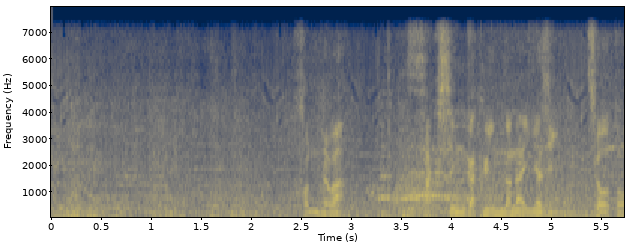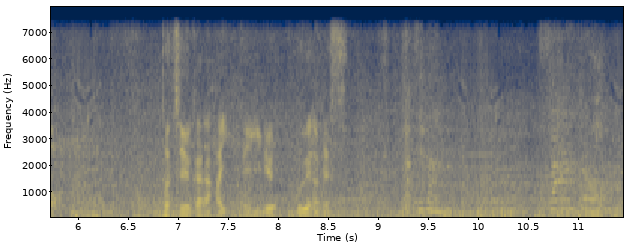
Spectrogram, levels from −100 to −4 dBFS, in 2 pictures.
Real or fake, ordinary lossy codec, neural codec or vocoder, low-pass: fake; none; codec, 16 kHz in and 24 kHz out, 2.2 kbps, FireRedTTS-2 codec; 7.2 kHz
